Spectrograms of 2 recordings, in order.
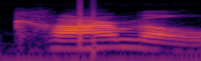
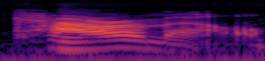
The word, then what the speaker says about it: caramel: what I said Tina actually you said Carmel when it's pronounced caramel can't we just call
